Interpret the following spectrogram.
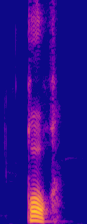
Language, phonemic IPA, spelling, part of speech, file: Moroccan Arabic, /quːq/, قوق, noun, LL-Q56426 (ary)-قوق.wav
- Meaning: artichoke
